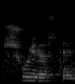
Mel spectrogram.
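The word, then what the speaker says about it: Ch'wilostenn: La Ruilosten Gauze, C-H apostrophe W-I-L-O-S-T-E-2-N G-O-Z-H, peut-être qu'on prononce Schwilosten dans ce cas-là, Gauze, fée souterraine du Trégor, ne peut quitter sa demeure secrète qu'à midi ou à minuit.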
